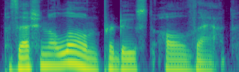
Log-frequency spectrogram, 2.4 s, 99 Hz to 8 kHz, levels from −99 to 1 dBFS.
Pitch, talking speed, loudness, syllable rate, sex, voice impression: 115 Hz, 125 wpm, -16 LUFS, 4.8 syllables/s, male, masculine, adult-like, sincere, calm, slightly elegant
